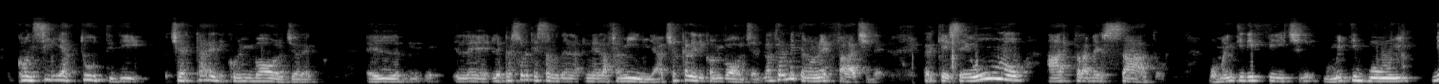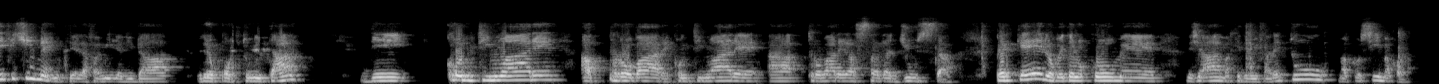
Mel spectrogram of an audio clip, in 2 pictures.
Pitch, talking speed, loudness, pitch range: 160 Hz, 135 wpm, -18 LUFS, 150-195 Hz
